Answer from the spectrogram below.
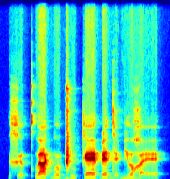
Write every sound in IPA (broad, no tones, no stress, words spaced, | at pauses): xə̰ kʷʼa ɡ͡boɡ͡ǁukɛɓɛ dɛ̰bʲuʁɛ̰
